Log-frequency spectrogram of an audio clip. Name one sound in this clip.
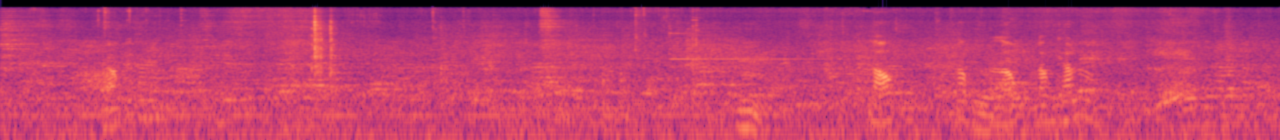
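Men and women chatter in the background.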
